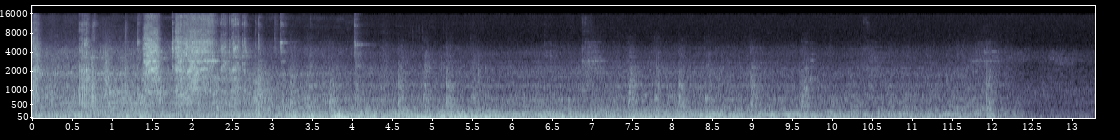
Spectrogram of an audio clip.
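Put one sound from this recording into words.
Railway coaches roll past, clattering over rail joints.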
